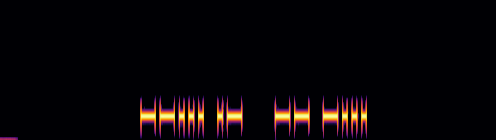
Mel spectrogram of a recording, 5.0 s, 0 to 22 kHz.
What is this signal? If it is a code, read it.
Morse code, heard as a keyed tone, about 25 wpm, 700 Hz. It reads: 7A MB
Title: Field Day Exchanges Encore - 25wpm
